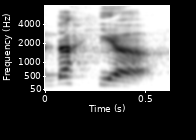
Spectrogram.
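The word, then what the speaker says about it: দাহ্যা: অগ্নিনা অগ্নিনা দা হিয়া এখানে এর দ হ জ ফলা ছিল হ এর সাথে জ ফলা থাকায় এই জ ফলা থাকায় হিয় উচ্চারণ হয়েছে অর্থাৎ দ হিয়া এভাবে উচ্চারণ হবে তাহলে দাহিয়া দাহিয়া অগ্নিনা দাহিয়া মানাস্তু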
